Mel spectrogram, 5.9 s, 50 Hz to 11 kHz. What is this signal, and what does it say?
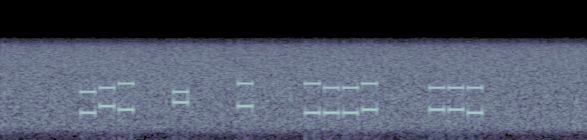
DTMF, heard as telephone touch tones, dialled by machine, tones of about 150 ms, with phone line noise. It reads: 186 * 9 3226 552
